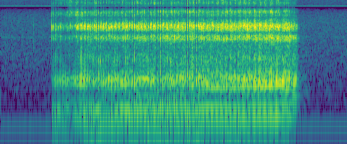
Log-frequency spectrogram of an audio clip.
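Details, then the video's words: Bulldog named Jack asleep in a La-Z-Boy, a snore loud enough to carry upstairs across the house: a single sustained, harsh, vibrating inhale lasting about two and a half seconds between stretches of near silence. "Jack the bulldog snoring in La-Z-Boy"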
